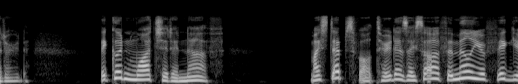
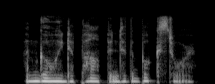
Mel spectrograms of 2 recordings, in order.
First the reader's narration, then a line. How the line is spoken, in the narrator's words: Nora said softly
